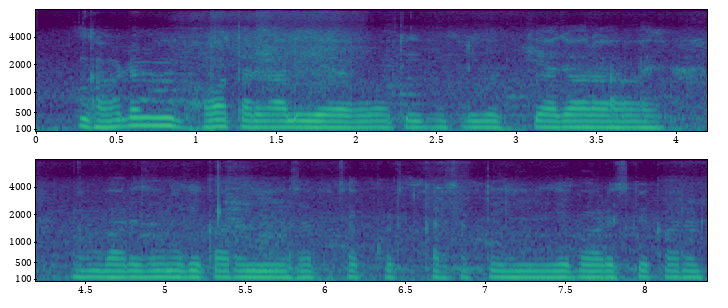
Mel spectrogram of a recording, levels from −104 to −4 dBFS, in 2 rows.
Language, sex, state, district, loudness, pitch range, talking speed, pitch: Hindi, male, Uttar Pradesh, Jyotiba Phule Nagar, -43 LUFS, 150-155 Hz, 185 wpm, 150 Hz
